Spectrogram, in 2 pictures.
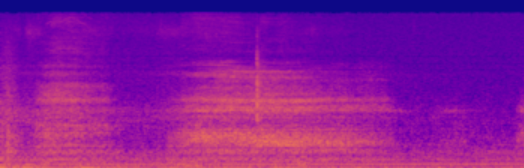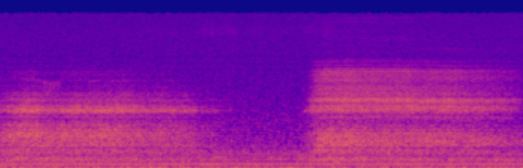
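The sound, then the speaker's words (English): Deep breaths drawn in and out through the nose, four soft, slow airy whooshes alternating with quieter gaps, sounding faint and unhurried with no speech. “Let's take a couple nice deep breaths in through our nose and out of our nose.”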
